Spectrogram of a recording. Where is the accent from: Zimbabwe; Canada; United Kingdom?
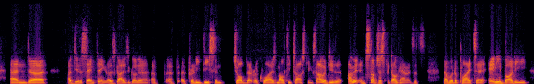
Zimbabwe; I was born and raised in Zimbabwe, you know, educated until I dropped out of school, basically.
